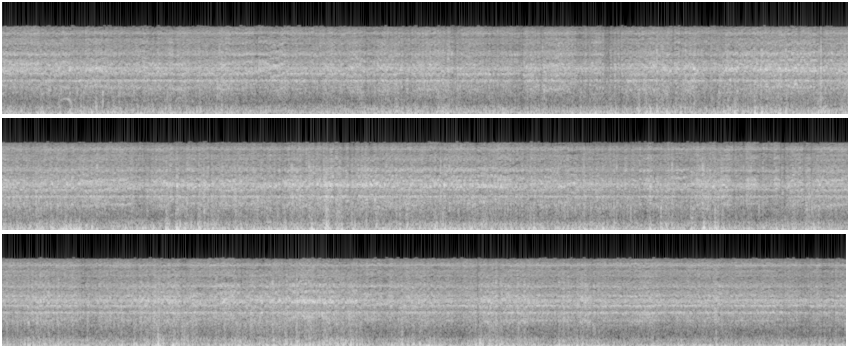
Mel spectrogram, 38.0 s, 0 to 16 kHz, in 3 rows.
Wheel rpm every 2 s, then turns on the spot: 200, 200, 190, 200, 200, 200, 200, 200, 200, 190, 200, 200, 200, 200, 200, 200, 200, 200, 200.
none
